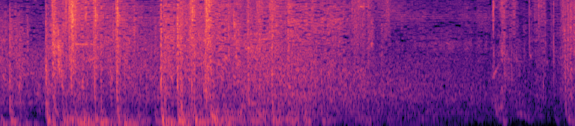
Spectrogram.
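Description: Gunfire in the video game Marathon erupts as dense, overlapping bursts of rapid shots, loud and close for the first two seconds, then thinning out with a few scattered later shots.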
